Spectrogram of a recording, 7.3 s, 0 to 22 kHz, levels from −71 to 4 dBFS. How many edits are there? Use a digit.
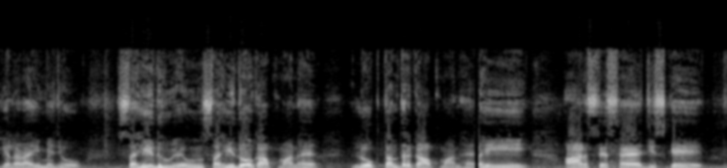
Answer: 1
